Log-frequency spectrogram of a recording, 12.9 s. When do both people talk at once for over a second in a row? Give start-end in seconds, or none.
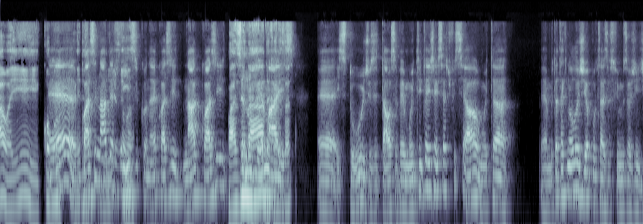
0.9-2.7, 4.5-5.8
